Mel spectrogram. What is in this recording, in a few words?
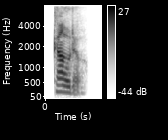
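"coudé", Indian English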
